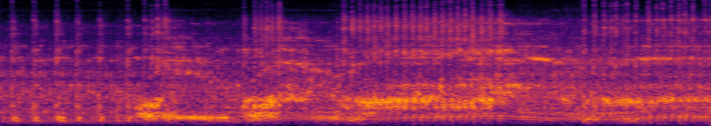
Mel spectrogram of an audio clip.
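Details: Yamaha RX King two-stroke ridden on the road, revving up and down; rough rattly clatter riding on the exhaust buzz: worn, loose connecting rod big end.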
